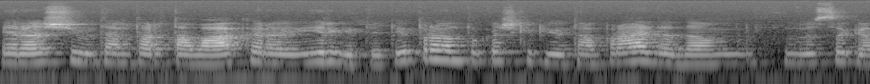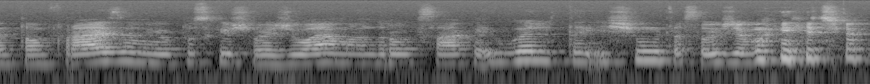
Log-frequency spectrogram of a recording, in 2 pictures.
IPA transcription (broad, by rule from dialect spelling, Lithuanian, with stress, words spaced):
ɪr ˈɐʃ jɛʊ ˈtʲɛn pʲɛr tɑː ˈʋɑːkɐrɐ ˈiːrʲɡʲɪ tɐɪp ˈiːprɐntʊ ˈkɑːʃkɐɪp jɛʊ tʲɛn ˈprɑːdʲɛdɐm ˈʋʲɪsoːkʲoːm toːm ˈfrɑːzʲeːm ˈjɛʊ pɐsˈkʊɪ ɪʃʋɐˈʒʲuɔjɛm mɐn ˈdrɐʊks ˈsɑːkɐ jɛʊ ˈɡɑːlʲɪ tɐ ɪʃʲˈjuːŋk tɑː ˈsɑːʋoː ʒʲɛˈmɐɪt͡ʃʲʊ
